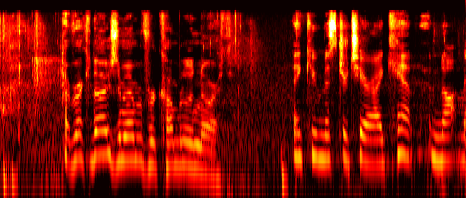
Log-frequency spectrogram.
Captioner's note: applause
